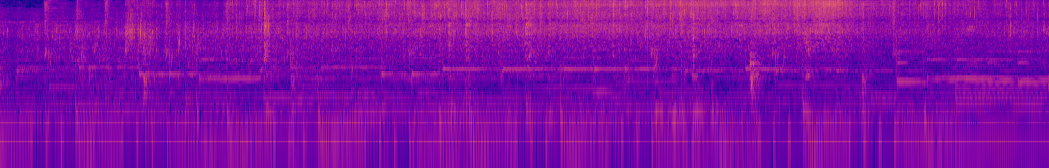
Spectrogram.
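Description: Another naan puri sizzles in a wok of hot oil, giving dense, continuous crackling and bubbling with occasional scrapes as it is moved about. No one speaks.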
